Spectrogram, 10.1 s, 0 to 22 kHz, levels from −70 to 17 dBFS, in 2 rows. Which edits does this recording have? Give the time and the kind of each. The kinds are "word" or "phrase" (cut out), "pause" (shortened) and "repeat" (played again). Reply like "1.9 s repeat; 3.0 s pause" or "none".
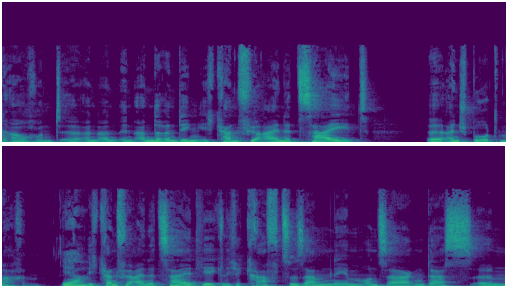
none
